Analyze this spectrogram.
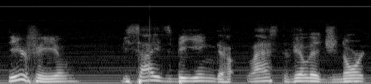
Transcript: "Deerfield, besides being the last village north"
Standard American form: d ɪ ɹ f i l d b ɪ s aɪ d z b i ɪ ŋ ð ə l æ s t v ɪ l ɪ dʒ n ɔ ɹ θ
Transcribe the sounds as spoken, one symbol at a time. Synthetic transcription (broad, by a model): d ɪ ɹ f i l b ɪ s aɪ d z b i ɪ ŋ ð ə l æ s t v ɪ l ɪ dʒ n ɔ ɹ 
